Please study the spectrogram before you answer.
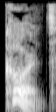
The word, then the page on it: cords: British English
